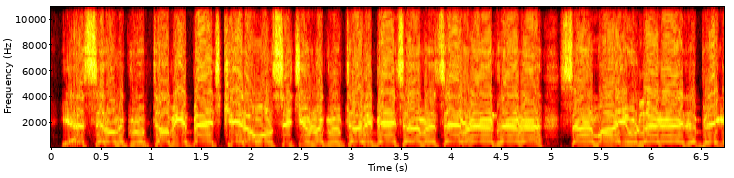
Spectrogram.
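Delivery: high, loud hammed-up official barking at a kid; mock officer voice. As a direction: play the gruff cop from the song. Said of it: "[name] had a thing with Alice's Restaurant".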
